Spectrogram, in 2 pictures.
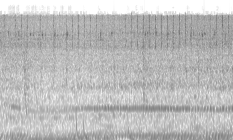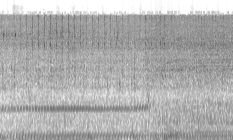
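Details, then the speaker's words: Tuned Daihatsu after alternator bearing replacement and fitting a straighter pulley: smooth, even idle with steady low hum, no bearing whine or rumble; alternator charging properly, repair successful. "sounds okay. As you can see, the alternator is still charging properly, so everything was okay. We just changed the bearing."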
